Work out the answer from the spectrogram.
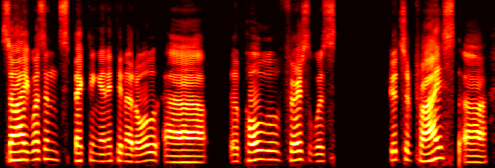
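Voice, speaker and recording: Bright, crisp-voiced hesitant male driver. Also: on the high side, no echo, low-quality recording. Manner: hesitant, halting with fillers. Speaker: racing driver being interviewed.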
